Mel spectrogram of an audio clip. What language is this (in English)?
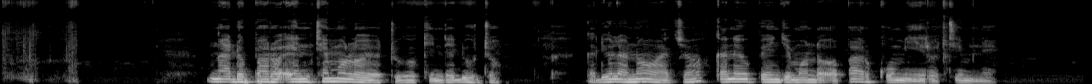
Luo (Kenya and Tanzania)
